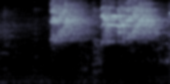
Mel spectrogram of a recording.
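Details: Caged zebra finch colony: two loud, harsh, nasal calls, each about half a second long, one right after the other after a quiet start.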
